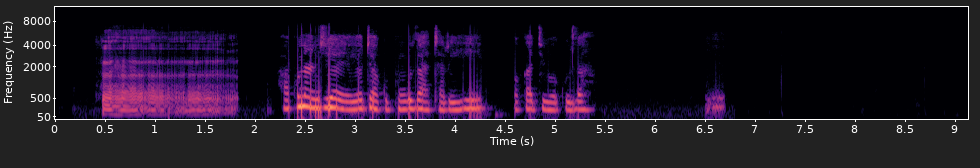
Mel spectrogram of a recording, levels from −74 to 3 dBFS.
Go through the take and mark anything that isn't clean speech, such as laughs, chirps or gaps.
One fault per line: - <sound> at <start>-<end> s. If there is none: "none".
- laugh at 0.4-2.0 s
- laugh at 6.5-6.7 s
